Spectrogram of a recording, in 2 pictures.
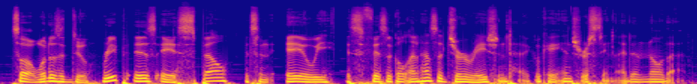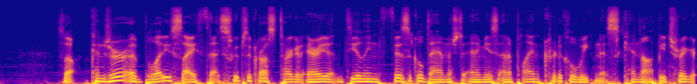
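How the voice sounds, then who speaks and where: With music playing behind him, a man talks very fast at a medium pitch, his pitch varying in an ordinary way. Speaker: gaming streamer. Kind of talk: live stream tutorial. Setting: live stream. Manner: casual, filler-heavy.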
